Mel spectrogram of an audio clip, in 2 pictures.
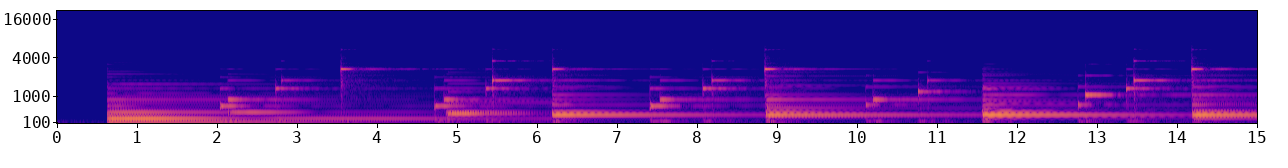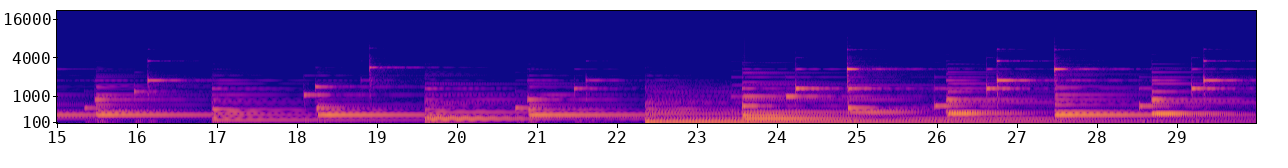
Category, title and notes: Music > Solo instrument
Piano anxiety ambient
A piano ambient - improvisation. Recorded on Kawai CA-67.
ambient, hollywood, soundtrack, sad, tragedy, piano, cinematic, anxiety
